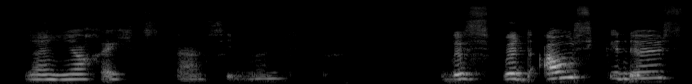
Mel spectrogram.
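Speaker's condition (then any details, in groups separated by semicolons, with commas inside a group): Ataxia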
